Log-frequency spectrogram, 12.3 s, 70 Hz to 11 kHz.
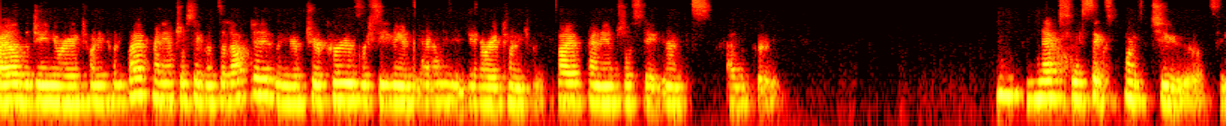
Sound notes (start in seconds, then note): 3.2 speaks faintly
